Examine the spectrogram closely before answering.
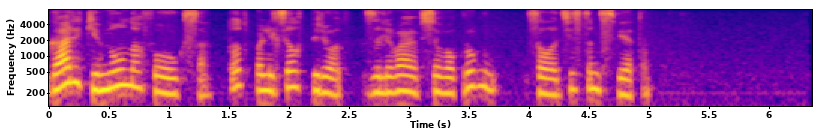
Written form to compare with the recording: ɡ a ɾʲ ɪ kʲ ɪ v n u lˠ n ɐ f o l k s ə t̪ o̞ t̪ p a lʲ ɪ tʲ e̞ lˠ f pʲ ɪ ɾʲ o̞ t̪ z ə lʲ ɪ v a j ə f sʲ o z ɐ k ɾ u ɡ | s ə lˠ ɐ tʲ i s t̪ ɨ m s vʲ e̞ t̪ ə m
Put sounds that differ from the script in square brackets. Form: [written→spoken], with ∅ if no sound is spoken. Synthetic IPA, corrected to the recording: ɡ a ɾʲ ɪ kʲ ɪ v n u lˠ n ɐ f o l k s ə t̪ o̞ t̪ p [a→ə] lʲ ɪ tʲ e̞ lˠ f pʲ ɪ ɾʲ o̞ t̪ z ə lʲ ɪ v a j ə f sʲ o [z→v] ɐ k ɾ u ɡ | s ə lˠ ɐ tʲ i s t̪ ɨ m s vʲ e̞ t̪ ə m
